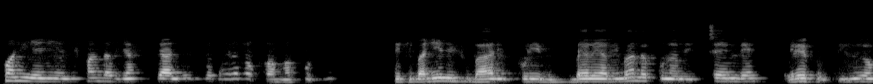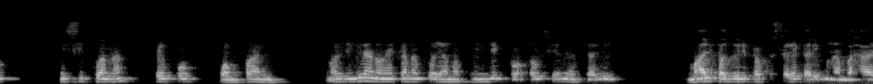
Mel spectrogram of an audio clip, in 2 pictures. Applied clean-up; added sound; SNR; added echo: neural mask model Resemble Enhance denoiser.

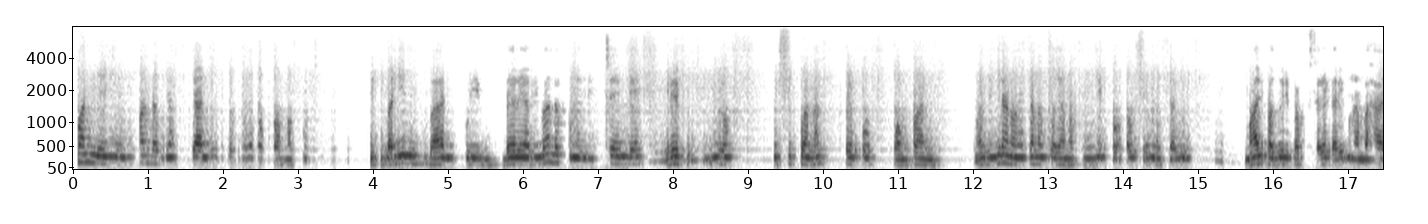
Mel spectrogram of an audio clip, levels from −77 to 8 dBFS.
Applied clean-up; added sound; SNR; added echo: neural mask model RNNoise.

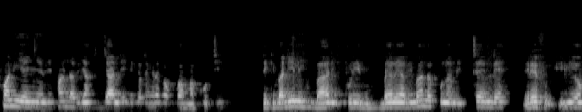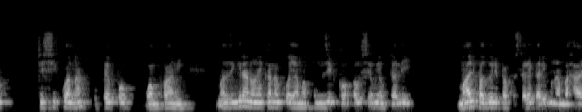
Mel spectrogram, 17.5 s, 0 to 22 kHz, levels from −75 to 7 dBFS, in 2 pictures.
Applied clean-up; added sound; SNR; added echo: none; none; none; none.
